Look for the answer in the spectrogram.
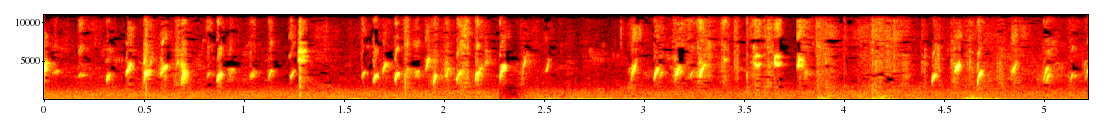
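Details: European goldfinch song played to coax silent goldfinches into singing: rapid tinkling twitter of short high notes in quick bursts, with a brief pause near the middle before the chatter resumes.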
